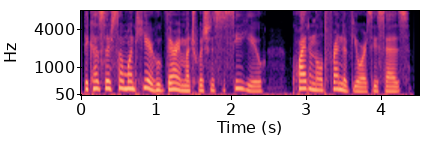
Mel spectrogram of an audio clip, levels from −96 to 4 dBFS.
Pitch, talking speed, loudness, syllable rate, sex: 205 Hz, 265 wpm, -18 LUFS, 7.1 syllables/s, female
